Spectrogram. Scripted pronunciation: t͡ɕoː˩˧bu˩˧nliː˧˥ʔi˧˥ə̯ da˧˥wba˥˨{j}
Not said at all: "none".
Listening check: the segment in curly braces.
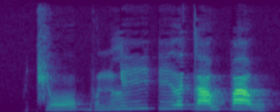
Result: w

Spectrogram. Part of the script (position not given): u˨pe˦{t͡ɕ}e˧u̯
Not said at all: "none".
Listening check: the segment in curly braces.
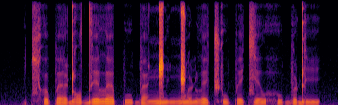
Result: t͡ɕ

